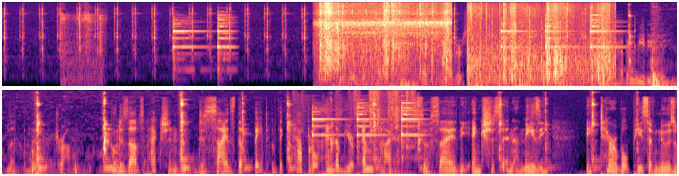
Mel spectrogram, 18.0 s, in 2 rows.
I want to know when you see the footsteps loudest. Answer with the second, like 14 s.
7 s.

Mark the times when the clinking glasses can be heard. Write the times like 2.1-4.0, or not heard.
2.2-3.1, 6.6-8.4, 13.1-14.7.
